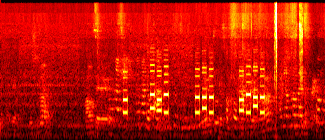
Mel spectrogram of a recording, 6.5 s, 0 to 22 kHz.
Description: DTMF, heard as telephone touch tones, dialled by machine, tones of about 90 ms, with the noise of a crowd indoors. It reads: 1 943 282 4302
